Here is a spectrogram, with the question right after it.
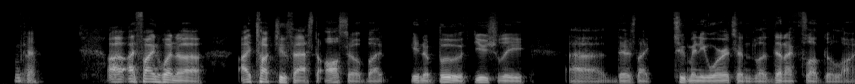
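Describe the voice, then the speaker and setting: Vocal fry runs through the voice. The background is quiet. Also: man, very deep, low pitch for a man, lively intonation, moderate pace. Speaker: interviewer, voice actor. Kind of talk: interview host. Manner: casual, friendly.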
